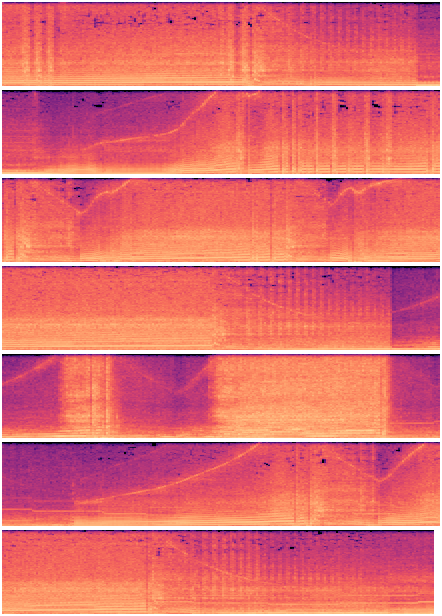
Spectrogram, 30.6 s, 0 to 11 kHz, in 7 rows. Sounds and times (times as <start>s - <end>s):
Race car, auto racing: 0.0s - 30.6s
Tire squeal: 4.9s - 10.4s, 19.6s - 26.0s, 27.8s - 30.6s.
